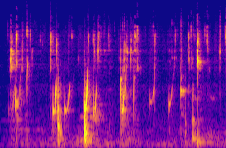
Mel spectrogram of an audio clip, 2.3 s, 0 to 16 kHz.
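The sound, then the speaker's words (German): A dripping water tap, giving many irregular liquid plops and short gurgles, each with a bright, watery ring and some close together, at a moderate level with no talk. “Da kontere ich mal mit dem Tropfen eines Wasserhahns, Nummer 20.”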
